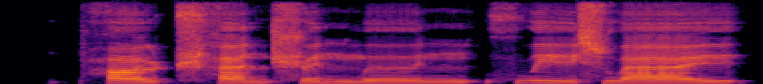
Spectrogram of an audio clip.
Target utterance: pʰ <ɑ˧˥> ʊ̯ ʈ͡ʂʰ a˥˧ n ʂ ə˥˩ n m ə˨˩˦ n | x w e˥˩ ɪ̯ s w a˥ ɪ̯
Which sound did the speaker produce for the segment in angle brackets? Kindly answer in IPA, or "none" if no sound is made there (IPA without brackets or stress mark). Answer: ɑ˥˧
